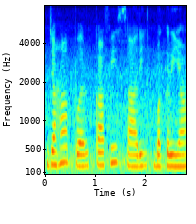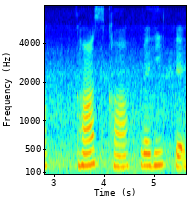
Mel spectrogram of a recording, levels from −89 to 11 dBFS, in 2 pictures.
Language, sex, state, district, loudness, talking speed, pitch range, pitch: Hindi, female, Madhya Pradesh, Dhar, -17 LUFS, 95 wpm, 200-230 Hz, 215 Hz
